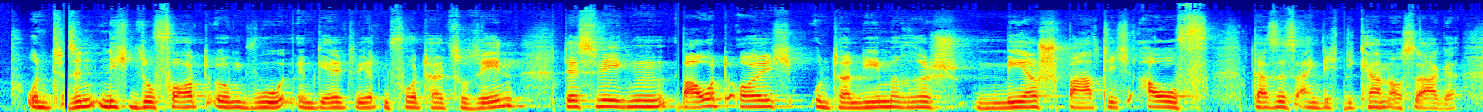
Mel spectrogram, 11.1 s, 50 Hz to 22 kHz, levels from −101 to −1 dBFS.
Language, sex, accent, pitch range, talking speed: German, male, German, 155-185 Hz, 115 wpm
